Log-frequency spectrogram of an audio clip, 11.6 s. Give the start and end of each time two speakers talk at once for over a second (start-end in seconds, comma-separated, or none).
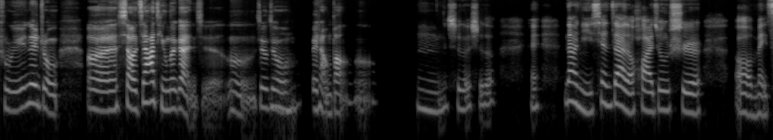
none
